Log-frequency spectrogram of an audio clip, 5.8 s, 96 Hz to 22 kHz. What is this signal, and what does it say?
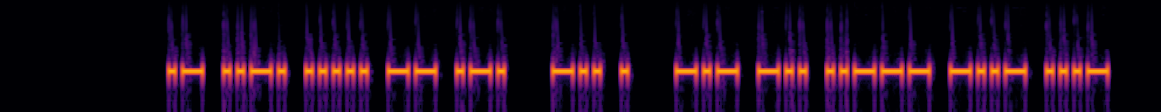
Morse code, heard as a keyed tone, about 36 wpm, 690 Hz. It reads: AF5MR DE KD2XV
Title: USA Callsign DE Callsign - 5 Characters - 35wpm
